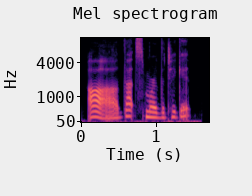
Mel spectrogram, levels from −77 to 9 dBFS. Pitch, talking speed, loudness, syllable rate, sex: 200 Hz, 175 wpm, -18 LUFS, 4.4 syllables/s, female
